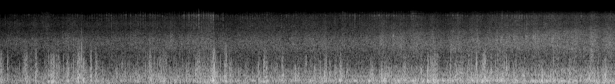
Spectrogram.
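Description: Diesel locomotive hauling a passenger train over a girder bridge: a steady engine drone and the rumble of the coaches, with a few sharp clicks.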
